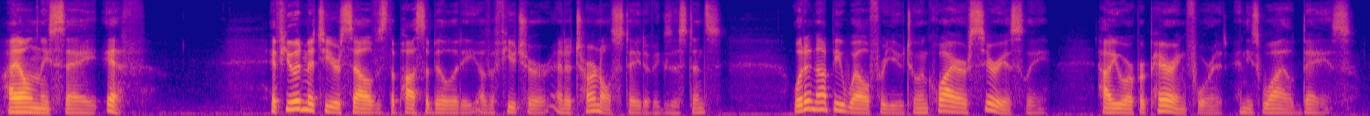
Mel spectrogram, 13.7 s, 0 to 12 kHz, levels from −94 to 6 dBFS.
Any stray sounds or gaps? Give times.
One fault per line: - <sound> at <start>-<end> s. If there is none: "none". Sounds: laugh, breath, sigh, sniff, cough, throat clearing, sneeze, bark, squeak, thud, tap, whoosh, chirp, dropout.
none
